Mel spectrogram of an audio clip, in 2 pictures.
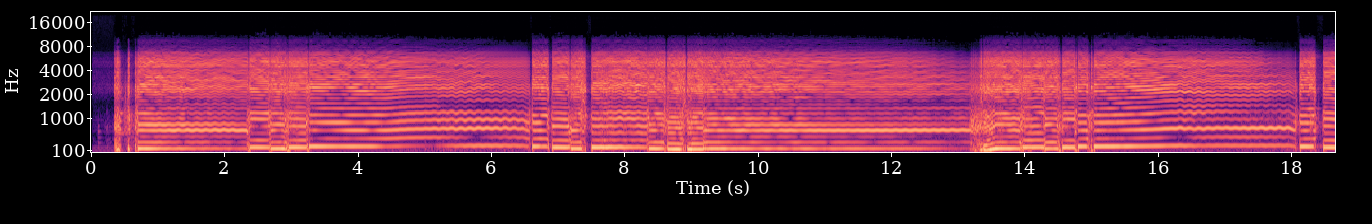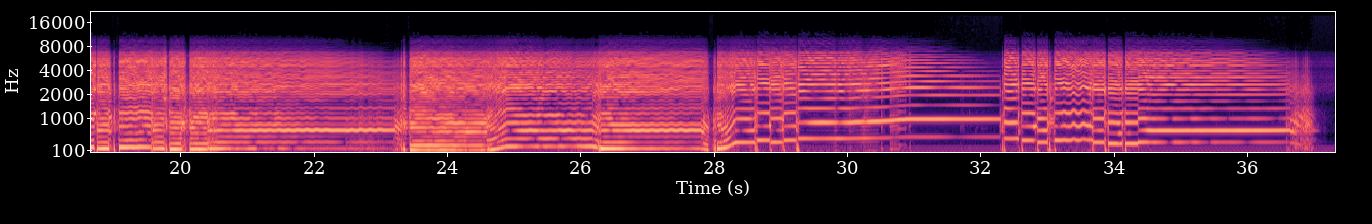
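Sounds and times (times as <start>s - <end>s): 
Pearl octaver pedal octave-up effect: 0.0s - 37.2s.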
